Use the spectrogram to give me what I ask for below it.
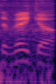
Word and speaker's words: Dawejko: It's Dawejko, actually. It's pronounced Dawejko.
